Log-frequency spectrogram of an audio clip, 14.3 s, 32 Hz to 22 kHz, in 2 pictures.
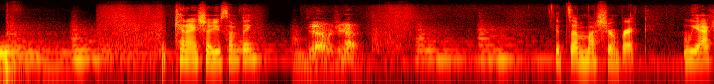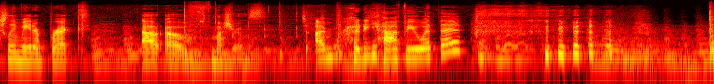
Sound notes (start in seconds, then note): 0.0 inquisitive music; 11.8 giggles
